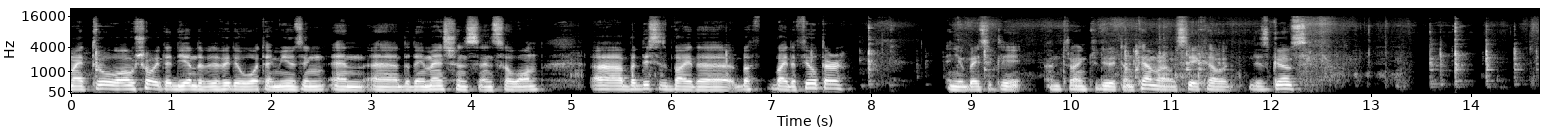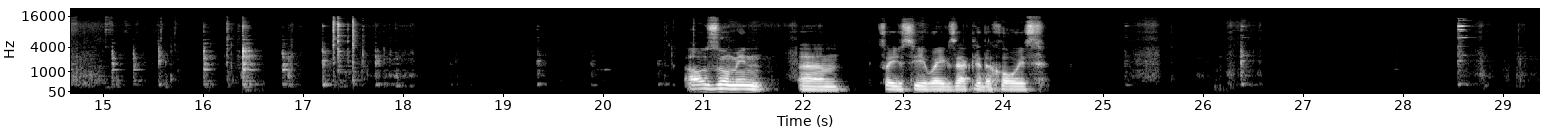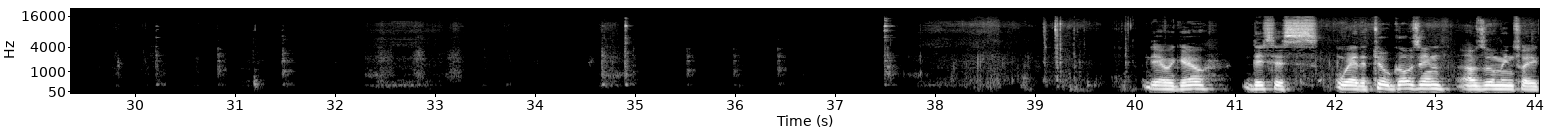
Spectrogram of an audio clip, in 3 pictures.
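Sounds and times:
metal rod clinking and scraping: 0:07.9 - 0:18.2, 0:26.2 - 0:26.6, 0:28.6 - 0:29.2, 0:29.8 - 0:30.4, 0:34.6 - 0:35.0
metal rod clicking and tapping: 0:13.6 - 0:17.8.

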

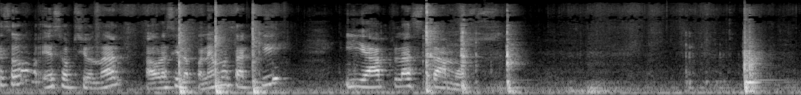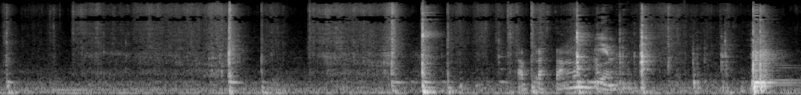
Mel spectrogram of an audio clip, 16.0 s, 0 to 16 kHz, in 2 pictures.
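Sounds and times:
plastic sheet rustling: 0:00.0 - 0:02.8, 0:05.5 - 0:12.0.

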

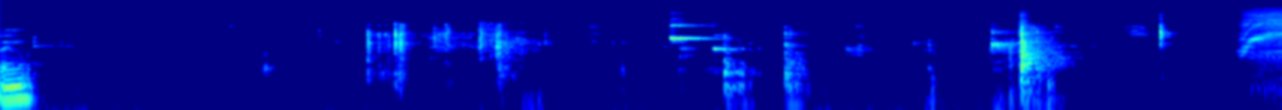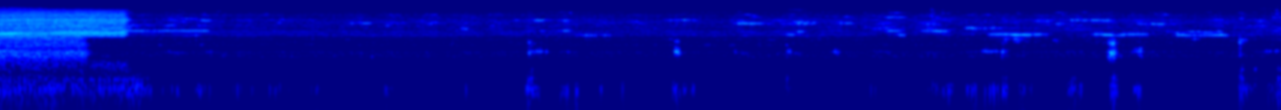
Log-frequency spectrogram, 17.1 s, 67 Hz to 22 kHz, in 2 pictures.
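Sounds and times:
electric hand mixer whine: 0:08.3 - 0:17.0.

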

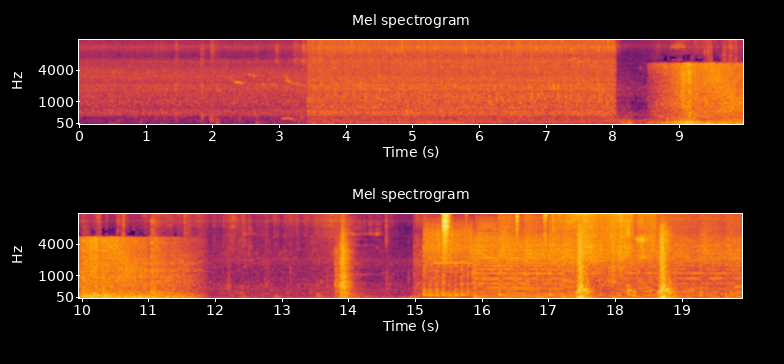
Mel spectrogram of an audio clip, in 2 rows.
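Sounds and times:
stream running over rocks: 0:00.0 - 0:08.1.

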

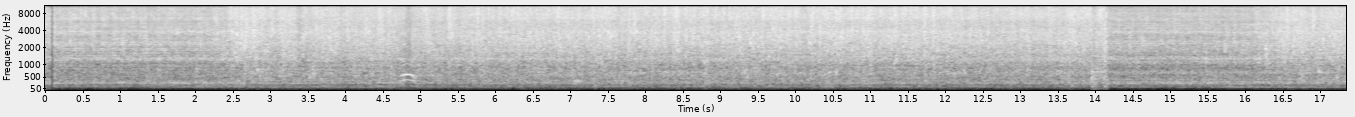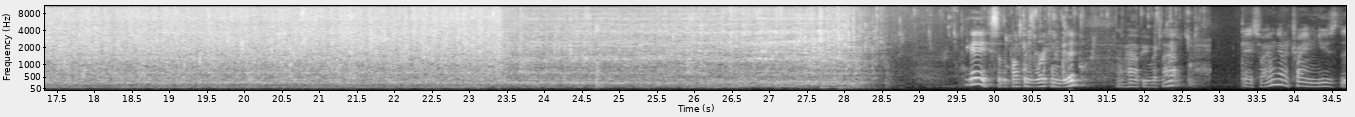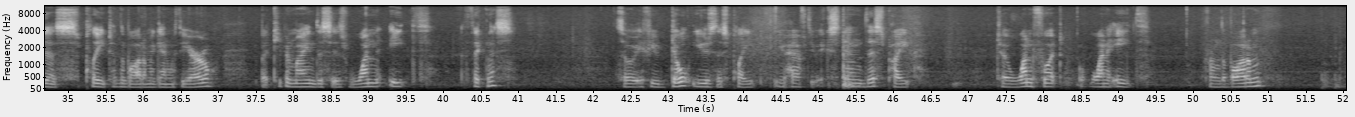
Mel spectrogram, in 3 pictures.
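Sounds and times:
sump pump running: 0:00.0 - 0:32.9
water splashing into bathtub: 0:00.0 - 0:32.9.

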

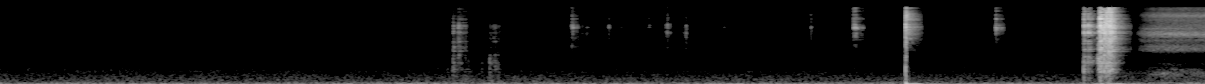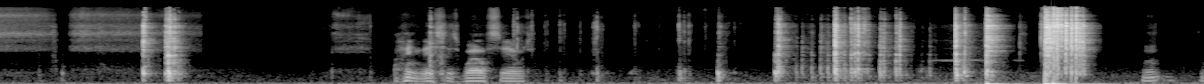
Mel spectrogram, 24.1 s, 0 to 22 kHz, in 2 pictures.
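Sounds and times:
metal parts clicking and clinking: 0:16.4 - 0:23.1.

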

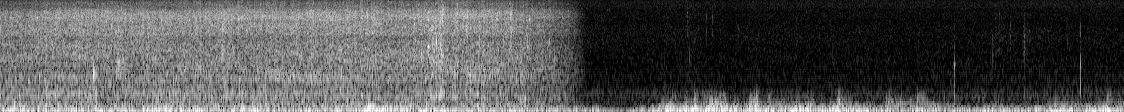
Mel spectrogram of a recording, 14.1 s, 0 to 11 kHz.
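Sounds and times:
stream splashing over rocks: 0:00.0 - 0:07.3
wind buffeting microphone: 0:00.0 - 0:14.0.

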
